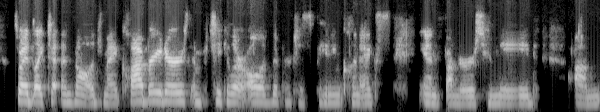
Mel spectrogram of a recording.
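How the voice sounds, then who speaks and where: A woman speaks very fast at a medium pitch, her intonation fairly even. The sound is dry and close, with no echo. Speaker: psychology researcher presenting study findings. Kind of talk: webinar lecture presentation. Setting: online webinar.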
